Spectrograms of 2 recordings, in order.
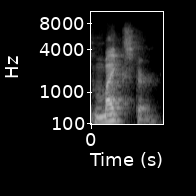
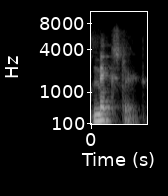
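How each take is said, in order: First: The name is said with a 'kes' sound. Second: The name is said with an 'x' sound. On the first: The speaker calls it right. "everybody always mispronounces my last name because it's Mikester" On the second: The speaker calls it wrong. "Everybody always thinks it's Mixter"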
